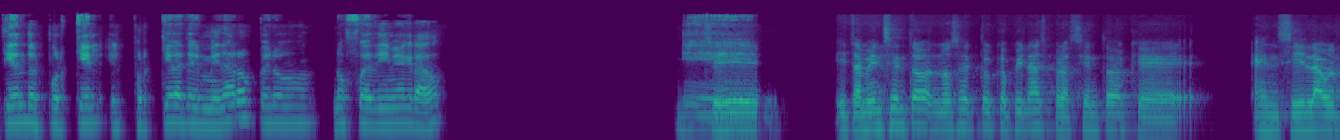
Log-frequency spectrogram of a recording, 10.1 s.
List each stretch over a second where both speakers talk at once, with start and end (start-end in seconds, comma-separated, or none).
none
